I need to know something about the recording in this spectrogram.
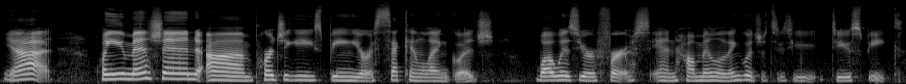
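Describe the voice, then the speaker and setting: A woman's voice: on the low side, measured pace, smooth. A woman hosting a podcast interview, asking questions with many casual fillers. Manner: warm fillers, many "you know". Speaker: podcast host.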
